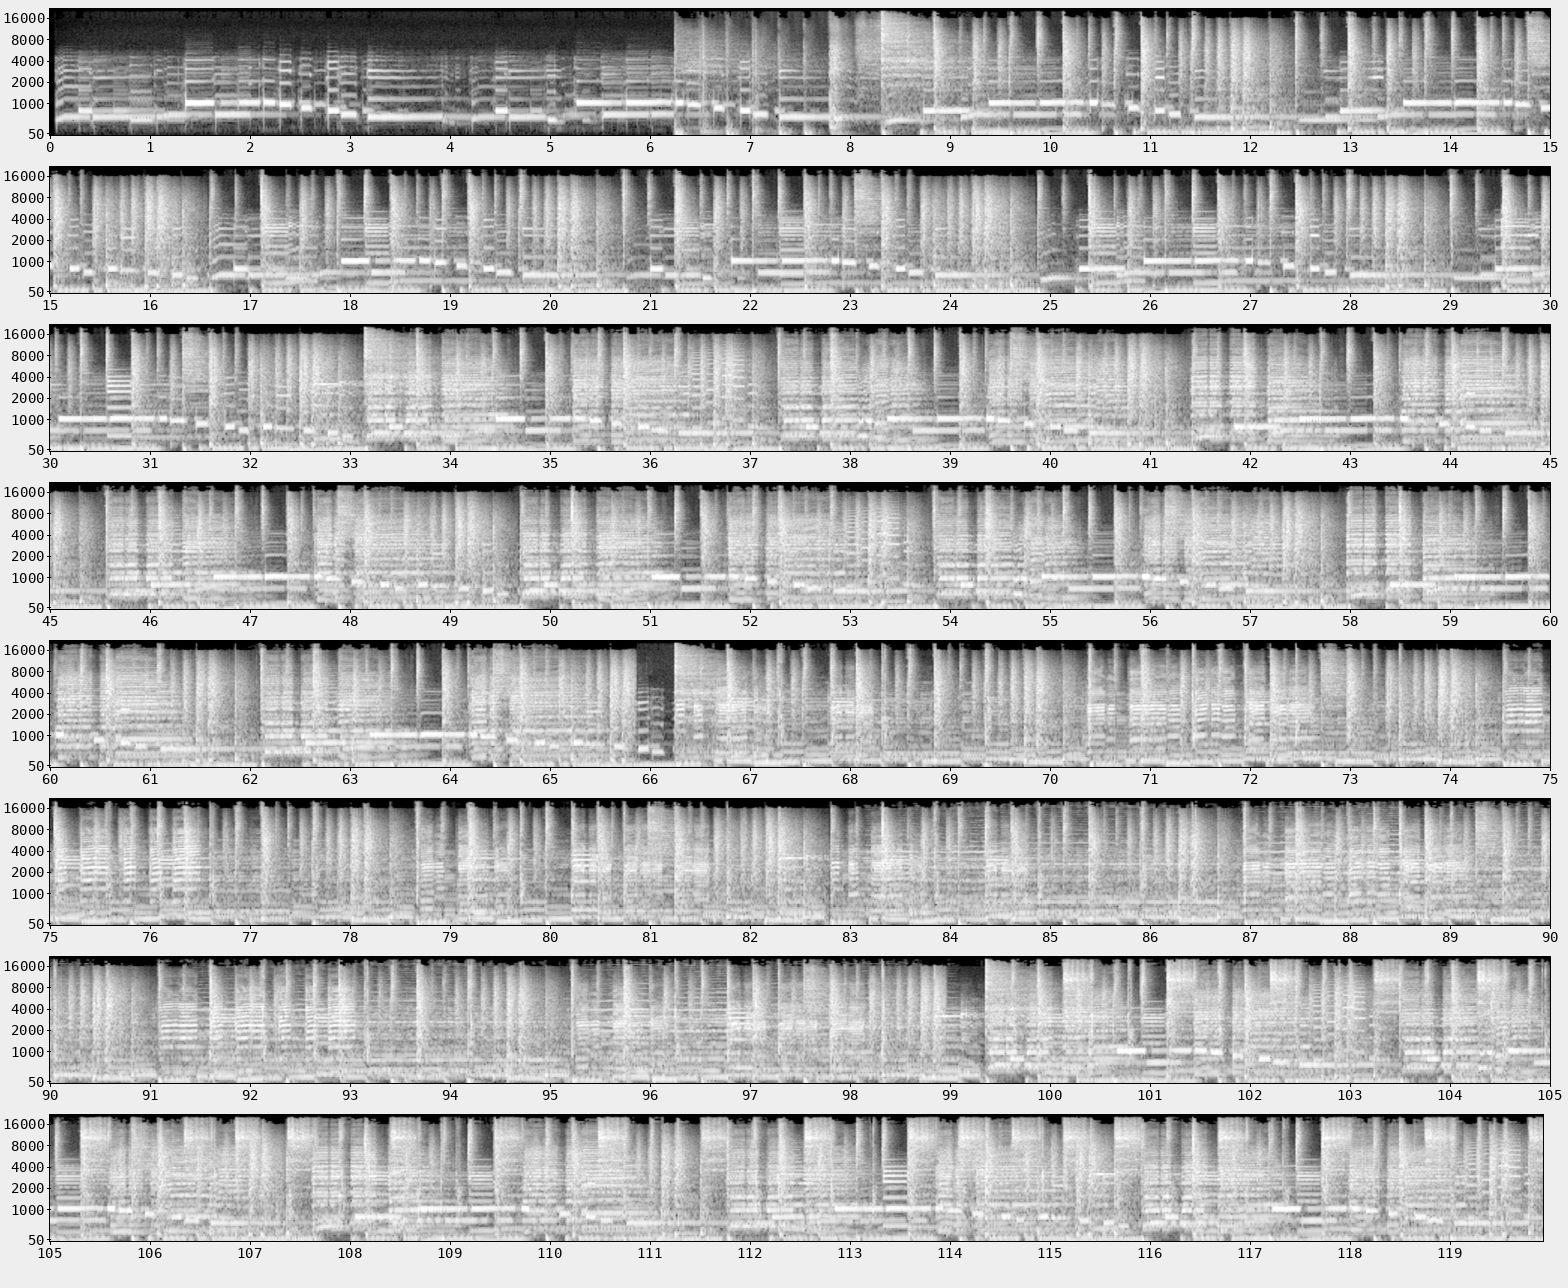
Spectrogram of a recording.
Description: Afrobeat, Action, Positive, Upbeat, Joy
